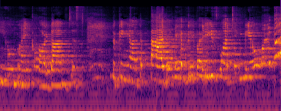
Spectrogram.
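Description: A woman's high-pitched voice in fast, unintelligible vocal chatter, over a steady low hum.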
